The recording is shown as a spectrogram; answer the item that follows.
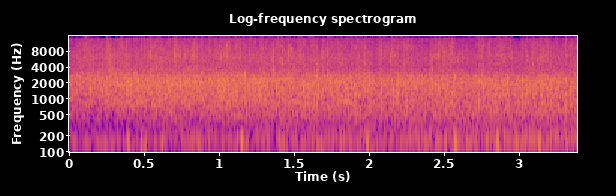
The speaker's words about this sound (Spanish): Así que, por favor, un aplauso a Cadena Dial, que son los mejores.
